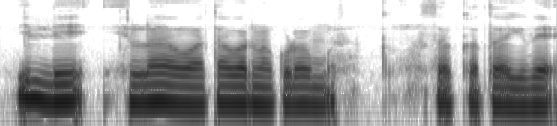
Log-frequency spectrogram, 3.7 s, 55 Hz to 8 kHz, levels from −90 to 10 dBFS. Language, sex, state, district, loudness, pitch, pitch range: Kannada, male, Karnataka, Koppal, -13 LUFS, 140 Hz, 135-150 Hz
